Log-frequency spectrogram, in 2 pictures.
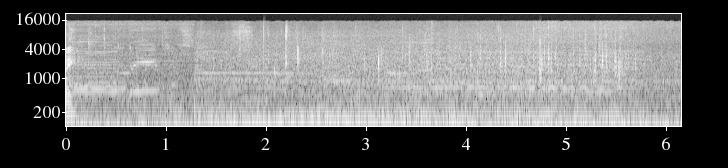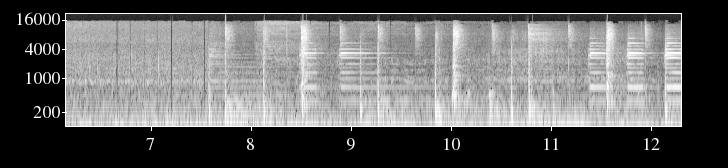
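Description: Steady low rumble of a truck driving along a road. About two-thirds of the way through, background music with plucked guitar notes comes in.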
